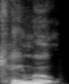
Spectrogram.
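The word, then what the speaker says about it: Camus: his name right now Albert Kimu I was calling him Albert cus for the longest time until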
